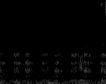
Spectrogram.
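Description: A dog panting inside a car at night, with quick rhythmic breaths repeating steadily, close and soft, alone with no talk.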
